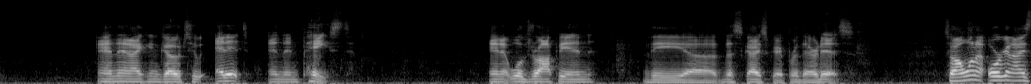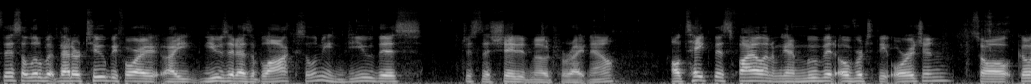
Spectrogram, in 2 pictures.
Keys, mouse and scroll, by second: 1.9 click, 3.5 click, 5.5-7.4 scroll, 7.4-8.3 scroll down 10, 10.6 click, 10.8 click, 11.6 click, 12.0-12.4 scroll down 2, 12.4 scroll up 3, 12.6 scroll, 14.0 click, 14.9 click, 16.4 click, 16.5 scroll down 5, 17.6 click.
